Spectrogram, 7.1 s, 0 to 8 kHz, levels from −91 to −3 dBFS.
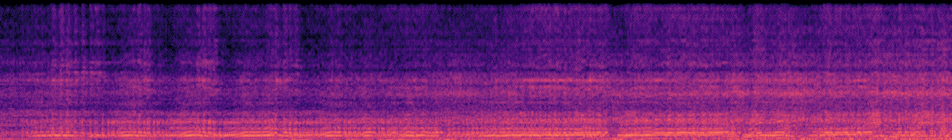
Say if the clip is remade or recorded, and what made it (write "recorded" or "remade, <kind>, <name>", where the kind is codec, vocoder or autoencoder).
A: remade, vocoder, Vocos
